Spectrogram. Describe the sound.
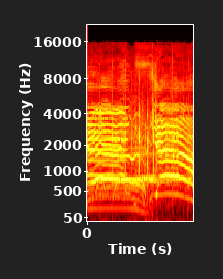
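A live audience cheers and whoops. Loud, overlapping voices with high calls ring out continuously throughout.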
